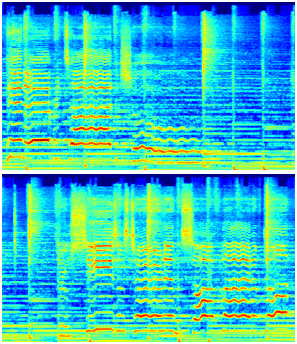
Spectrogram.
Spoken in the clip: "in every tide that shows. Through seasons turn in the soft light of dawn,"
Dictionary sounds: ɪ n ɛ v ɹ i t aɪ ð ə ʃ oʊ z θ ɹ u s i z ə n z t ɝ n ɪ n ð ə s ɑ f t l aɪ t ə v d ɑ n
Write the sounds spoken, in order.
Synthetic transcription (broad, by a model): ɪ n ɛ v ɹ i t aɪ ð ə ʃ oʊ θ ɹ u s i z ə n z t ɝ n ɪ n ð ə s ɑ f t l aɪ t ə v d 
